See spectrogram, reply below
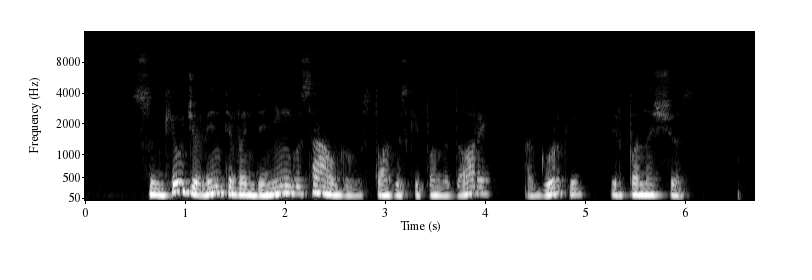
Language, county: Lithuanian, Vilnius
